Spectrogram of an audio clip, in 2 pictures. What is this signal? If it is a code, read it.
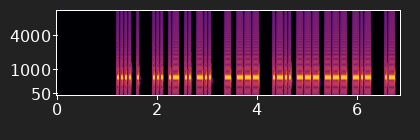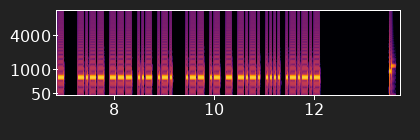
Morse code, heard as a keyed tone, about 30 wpm, 700 Hz. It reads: HE SAID TO LOOK AT YOUR WATCH.
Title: Sentences from Top 1000 Words - Review Part 1 - 30wpm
